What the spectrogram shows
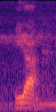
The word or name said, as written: ira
